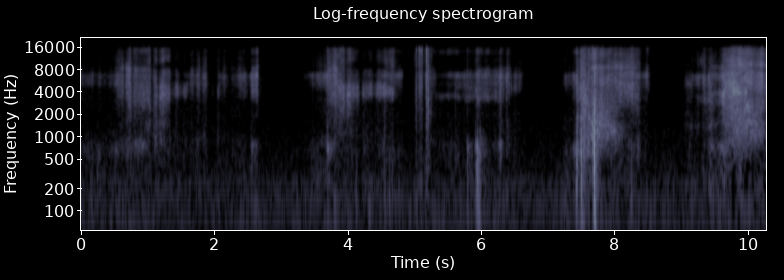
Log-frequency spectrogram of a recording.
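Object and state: Plastic earphone inline remote brushed.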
